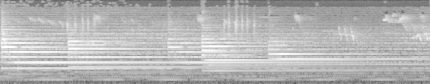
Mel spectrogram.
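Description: Slow bell tones in a music score: struck notes about once a second, each ringing on and slowly fading, loudest at the first stroke.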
